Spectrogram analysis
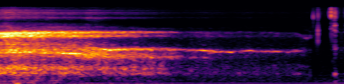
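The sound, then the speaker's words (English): A deep breath is exhaled fully out of the mouth during a guided belly-breathing exercise, a soft, airy rush that fades gradually over about two seconds before a quiet stretch with a few faint ticks. “Inhale, noticing the belly raise. Exhaling completely out of the mouth.”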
